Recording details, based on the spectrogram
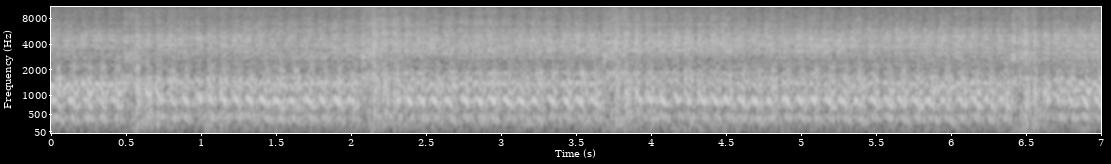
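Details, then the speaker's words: Barn-find 1980s BMW E12/8 M535i Lightweight (1 of 7, South African market), fuel-injected, untouched 30 years, on a temporary external fuel pump rig: a steady cranking whir pulses about every 1.5 s with no firing. It cranks but won't start, and fuel pressure is unknown. "give the starter a rest yeah well it needs a fuel pressure gauge as well isn't it because we don't know whether we don't know if it's even got any pressure"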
